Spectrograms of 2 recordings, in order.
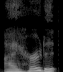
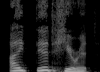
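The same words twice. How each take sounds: First: Said in the usual way. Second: "did" raised and stretched, then falling away; stress on DID. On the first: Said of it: "Instead of saying". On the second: Shown as a demonstration. Co-host shows listeners the stronger version, stress on "did". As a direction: punch "did" to insist. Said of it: "I said".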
